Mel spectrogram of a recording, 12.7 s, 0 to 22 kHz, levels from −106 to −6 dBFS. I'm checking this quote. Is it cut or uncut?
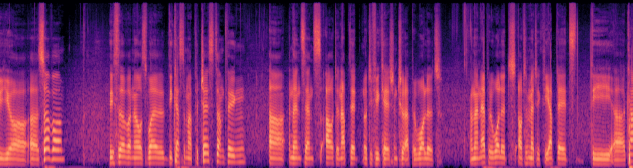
uncut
